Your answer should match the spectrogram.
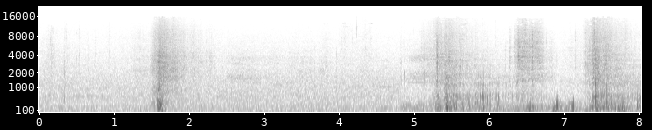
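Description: A single sharp thump about a second and a half in, then a shovel digging into lawn soil: crunchy scraping strokes about once a second over the last three seconds.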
